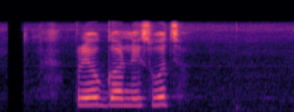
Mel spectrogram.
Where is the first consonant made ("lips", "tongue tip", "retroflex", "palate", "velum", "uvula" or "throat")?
lips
